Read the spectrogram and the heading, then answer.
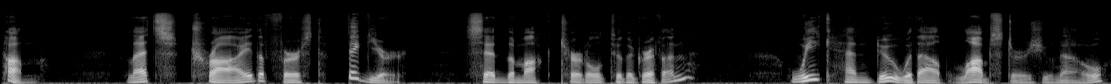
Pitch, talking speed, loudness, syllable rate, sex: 110 Hz, 110 wpm, -21 LUFS, 3.1 syllables/s, male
